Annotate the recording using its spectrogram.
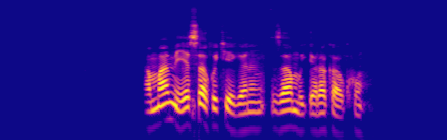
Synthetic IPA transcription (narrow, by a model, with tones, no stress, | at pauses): ʔa˨mːaː˦meː˨jaː˦sa˦˨kʷʊ˦kʲeː˨ɡɐ˦nɪ˦nzaː˦mu˨kʲʼɪ˨ɽɐ˦kaː˨kʷʰu˦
